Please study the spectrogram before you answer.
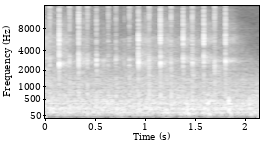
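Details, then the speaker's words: RC vehicle center differential carrier, upgraded aluminum Amazon part replacing stock plastic one, shaft worked by hand; light rapid clicks from back-and-forth play, owner thinks it may need a shim. "That is not good to have play like that. This moving back and forth."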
